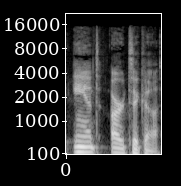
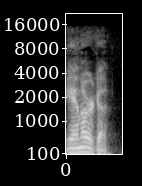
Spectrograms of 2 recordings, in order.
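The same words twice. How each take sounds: First: The word is said slowly with careful pauses. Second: The word is said quickly and run together. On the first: The speaker calls it right. "I always have to pause and say Antarctica" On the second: The speaker calls it wrong. "you can't say just like quickly like Antarctica"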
